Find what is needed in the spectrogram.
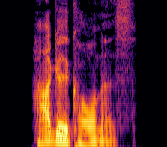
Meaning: genitive singular of Hagelkorn
- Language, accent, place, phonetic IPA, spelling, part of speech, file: German, Germany, Berlin, [ˈhaːɡl̩ˌkɔʁnəs], Hagelkornes, noun, De-Hagelkornes.ogg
